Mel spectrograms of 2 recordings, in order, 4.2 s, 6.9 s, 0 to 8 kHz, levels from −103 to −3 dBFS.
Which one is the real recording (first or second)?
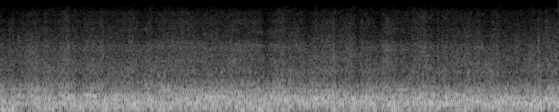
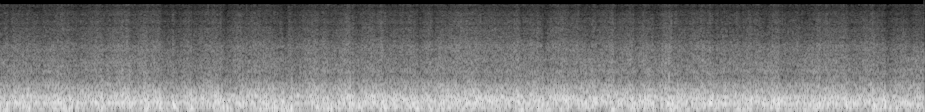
second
